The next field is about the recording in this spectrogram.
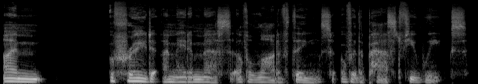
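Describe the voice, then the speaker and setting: Woman playing an awkward, guarded young woman pilot, halting. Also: rumbling low, a little mellow, breathy edge, no room sound, clean studio sound, pitched below the performer's own voice, heavily acted. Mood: nervous, hurt. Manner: halting, muttering, emotionally guarded.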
